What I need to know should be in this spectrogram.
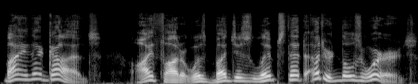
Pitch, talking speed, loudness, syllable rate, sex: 160 Hz, 185 wpm, -17 LUFS, 4.6 syllables/s, male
